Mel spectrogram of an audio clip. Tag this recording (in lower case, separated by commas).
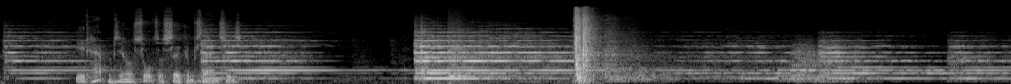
bell, speech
